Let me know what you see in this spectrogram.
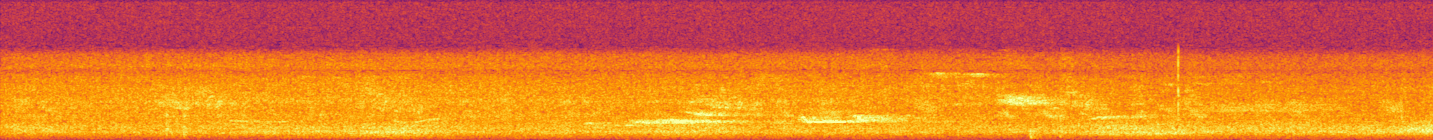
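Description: Faint bird chirps: scattered short high chirps and twitters over a steady background hiss.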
